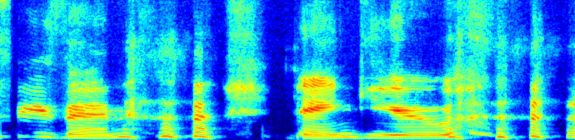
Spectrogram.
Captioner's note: giggles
